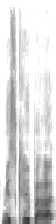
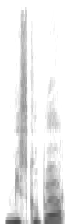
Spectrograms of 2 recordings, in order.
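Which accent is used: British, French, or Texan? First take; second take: British; French. First: It is said in a British accent. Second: It is said in a French-sounding accent.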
